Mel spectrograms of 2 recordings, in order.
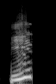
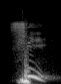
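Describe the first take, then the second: First: The syllable begins with a p sound. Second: The syllable begins with an s sound. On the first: The speaker calls it wrong. "pi não" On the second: The speaker calls it right.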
